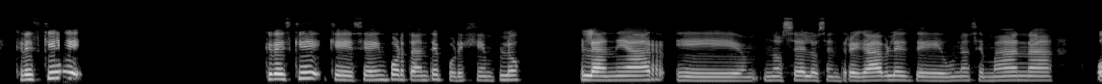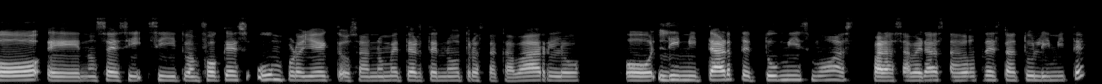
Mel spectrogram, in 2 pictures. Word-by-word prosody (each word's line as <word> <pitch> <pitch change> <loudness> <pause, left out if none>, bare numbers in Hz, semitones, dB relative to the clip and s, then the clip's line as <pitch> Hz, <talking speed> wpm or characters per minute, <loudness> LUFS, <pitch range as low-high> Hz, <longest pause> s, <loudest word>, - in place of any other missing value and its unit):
¿Crees 225 0 +4
que 285 +4 +7 2.1
crees 245 -1 +7
que 280 -3 +5
que 205 -3 +1
sea 205 +2 0
importante, 215 0 0
por 190 -4 -8
ejemplo, 200 +3 -4 0.6
planear, 200 +1 +4
eh, 175 -2 -2 0.2
no 185 0 -6
sé, 200 +2 0
los 185 -2 -3
entregables 185 +2 0
de 180 -2 -2
una 185 +2 -7
semana?, 195 +1 -2 0.4
o, 200 +2 +5
eh, 180 -1 +1
no 185 0 -9
sé, 190 +1 0
si 190 +1 -7
si 190 -2 -5
tu 185 +2 -3
enfoque 195 +3 0
es 200 - -7
un 220 -1 0
proyecto, 195 -1 -2
o - - -6
sea, 180 +1 -6
¿no 185 0 -5
meterte 190 0 -2
en 185 0 -8
otro, 185 0 -5
hasta 180 0 -8
acabarlo?, 185 +2 -2 0.4
o, 185 0 +4
¿limitarte 205 0 +2
tú 200 0 +1
mismo 210 0 -6
has 200 0 -7 0.2
para 180 -2 +4
saber 185 +1 -2
hasta 195 -1 -3
dónde 190 +2 -3
está 195 -1 -3
tu 200 +1 -3
límite? 195 - -4
195 Hz, 135 wpm, -22 LUFS, 185-205 Hz, 2.1 s, que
